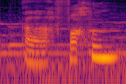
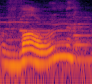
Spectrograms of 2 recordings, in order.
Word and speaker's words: Fahln: Fahlun is spelled Fahln. The Fahlun, or Valn, as the hillbillies on its western bank call it, is the third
